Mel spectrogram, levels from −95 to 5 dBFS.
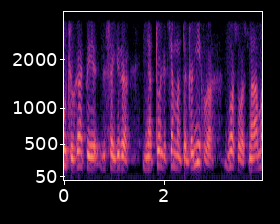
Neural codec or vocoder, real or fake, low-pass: none; real; 3.6 kHz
